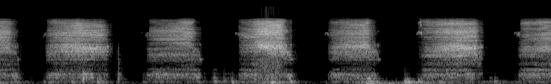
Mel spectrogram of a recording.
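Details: Night recording from a barn owl nest box at 3:40 am, 29 April 2023, during a food delivery by the male. Rasping, noisy screeches of about half a second to a second repeat roughly every second, with faint scuffling between them.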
